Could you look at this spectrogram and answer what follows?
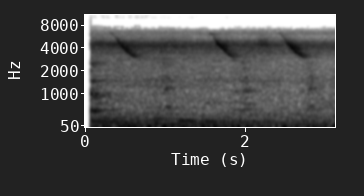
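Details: A Shikra (Tachyspiza/Accipiter badius) in Mapusa gives three thin, high, downslurred notes about a second apart, sharp and whistled, over steady low rumbling background noise.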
